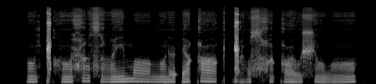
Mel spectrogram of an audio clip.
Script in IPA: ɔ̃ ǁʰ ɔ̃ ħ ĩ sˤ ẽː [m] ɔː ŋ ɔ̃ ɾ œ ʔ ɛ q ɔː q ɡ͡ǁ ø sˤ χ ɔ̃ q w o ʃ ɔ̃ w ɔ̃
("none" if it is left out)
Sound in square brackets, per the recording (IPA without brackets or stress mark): m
